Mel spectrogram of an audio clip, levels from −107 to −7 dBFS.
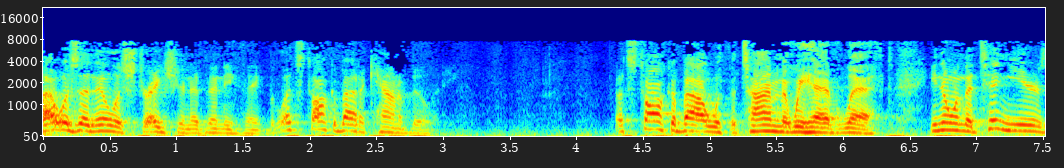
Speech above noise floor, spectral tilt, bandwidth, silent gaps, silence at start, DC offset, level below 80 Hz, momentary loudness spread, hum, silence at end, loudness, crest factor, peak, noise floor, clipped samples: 22 dB; -5.5 dB/octave; 8 kHz; none; 0 s; under 0.1%; -50 dBFS; 14 LU; none; 0 s; -27 LUFS; 18 dB; -10 dBFS; -49 dBFS; under 0.1%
